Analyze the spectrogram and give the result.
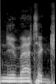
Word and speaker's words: pneumatic: I've bought a pneumatic drill. – Have you? – Yeah. – I like how the P is silent.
